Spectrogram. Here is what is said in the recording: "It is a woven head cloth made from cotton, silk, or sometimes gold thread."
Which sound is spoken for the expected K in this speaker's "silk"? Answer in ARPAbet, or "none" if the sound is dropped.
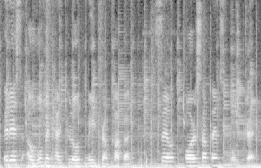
none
